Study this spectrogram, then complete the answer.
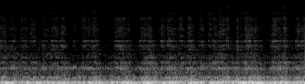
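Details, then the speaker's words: Small LS V8 with a 260/220, .550-lift cam, idle lowered 200 rpm to 750 via HPtuners: steady, even low rumble with a mild consistent lope and no chop or misfire; normal idle. "definitely not bad but it's still not chopping it's pretty consistent as far as the lope the way it sounds the way it's idling"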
